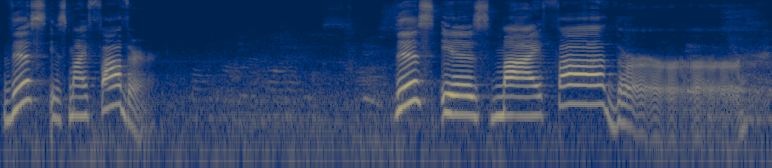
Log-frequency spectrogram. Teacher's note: in most people's speech the highest pitch will occur on the first syllable father and the lowest on the second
